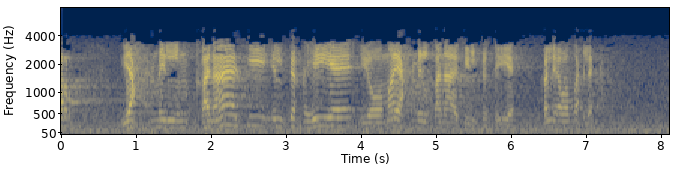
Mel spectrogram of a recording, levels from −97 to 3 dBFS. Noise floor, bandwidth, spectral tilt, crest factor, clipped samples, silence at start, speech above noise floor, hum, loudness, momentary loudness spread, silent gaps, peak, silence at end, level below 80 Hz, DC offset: -43 dBFS; 4.8 kHz; -7.5 dB/octave; 20 dB; under 0.1%; 0 s; 23 dB; none; -18 LUFS; 12 LU; none; 0 dBFS; 0 s; -50 dBFS; under 0.1%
